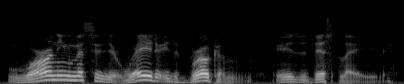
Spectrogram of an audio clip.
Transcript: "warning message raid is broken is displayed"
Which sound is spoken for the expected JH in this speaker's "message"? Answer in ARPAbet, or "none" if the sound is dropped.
Z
